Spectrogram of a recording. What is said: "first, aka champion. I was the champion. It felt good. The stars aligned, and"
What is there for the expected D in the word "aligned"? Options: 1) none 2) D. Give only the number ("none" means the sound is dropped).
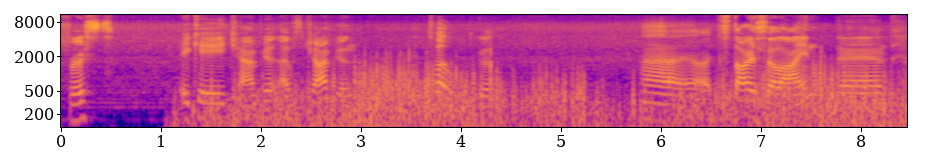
1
